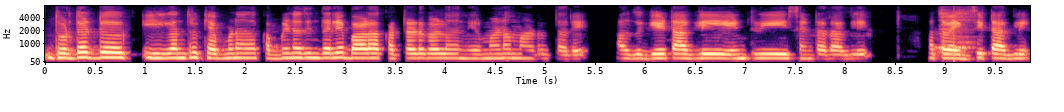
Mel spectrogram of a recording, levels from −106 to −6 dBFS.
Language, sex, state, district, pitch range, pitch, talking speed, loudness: Kannada, female, Karnataka, Raichur, 220-245 Hz, 230 Hz, 105 wpm, -15 LUFS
